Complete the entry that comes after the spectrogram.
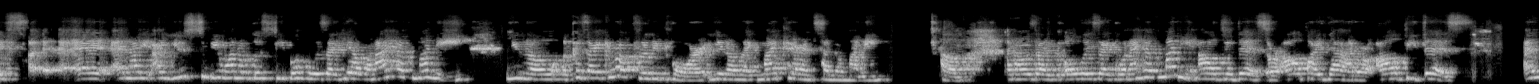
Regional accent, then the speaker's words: Romania; moved away; we grew up in Romania and, you know, like you have to stand in line for food.

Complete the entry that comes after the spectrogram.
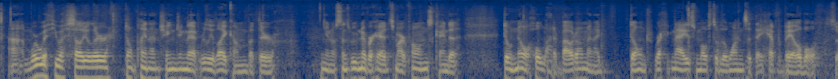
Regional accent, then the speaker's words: West Dundee, Illinois, United States; Hometown trivia. I'm from West Dundee, Illinois.

